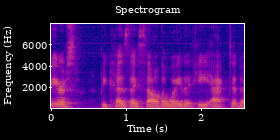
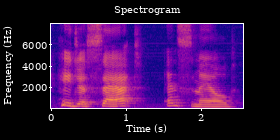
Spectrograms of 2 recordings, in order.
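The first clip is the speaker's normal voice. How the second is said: slow, higher storybook voice; reading to a toddler; 5 semitones higher, 8 dB louder, slower than usual. A narrator's reading. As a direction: read it slowly for little ones. Reading story to young children.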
